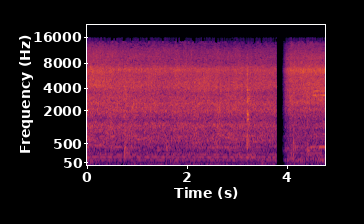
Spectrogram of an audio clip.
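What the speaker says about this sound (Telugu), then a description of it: "చూడండి, ఫ్రై అవుతుంది కదా." Fish curry frying in a pan gives a steady, loud sizzling hiss with stirring scrapes throughout, broken by one brief silent gap near the end.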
